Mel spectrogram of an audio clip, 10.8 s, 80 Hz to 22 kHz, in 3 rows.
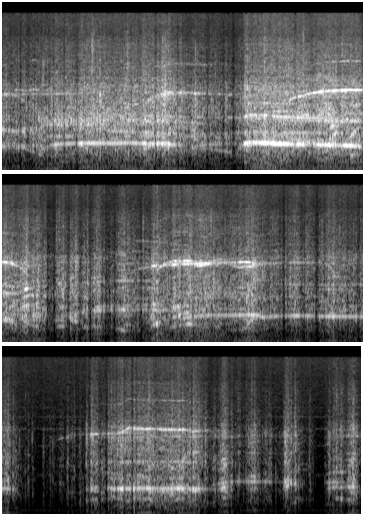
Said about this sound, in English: Crowd getting some energy here prior to the 0-2.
